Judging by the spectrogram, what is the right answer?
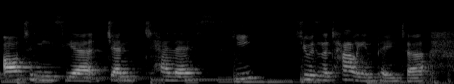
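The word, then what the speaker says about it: Artemisia Gentileschi: the early 1600s artemisia i'm really bad at pronouncing her name but it's artemisia gentileski she was an italian painter um but yeah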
